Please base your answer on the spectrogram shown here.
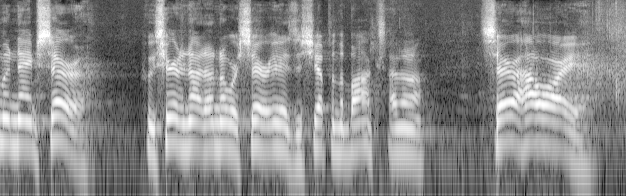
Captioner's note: applause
